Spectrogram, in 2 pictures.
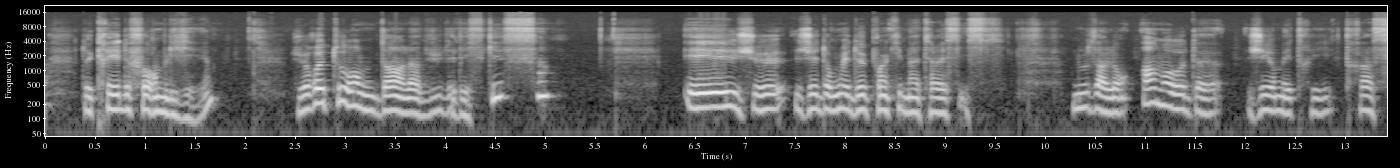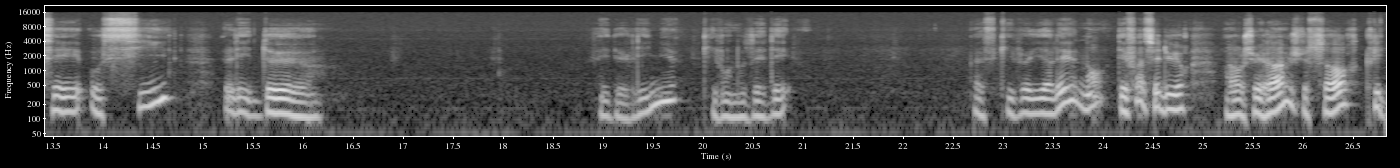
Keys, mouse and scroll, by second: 5.0 click, 5.9-6.2 scroll down 1, 6.5 right click, 14.6 click, 17.9 click, 20.2 click, 24.6 click, 25.3 right click, 26.5 right click.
